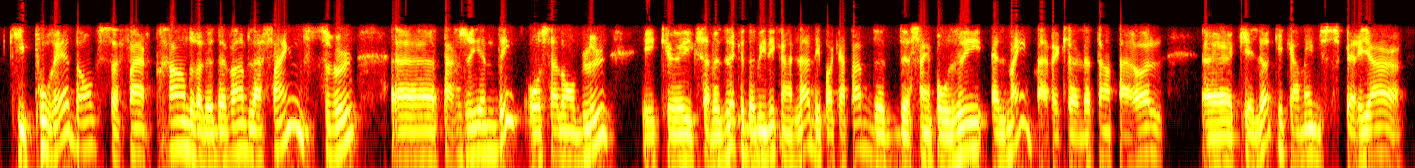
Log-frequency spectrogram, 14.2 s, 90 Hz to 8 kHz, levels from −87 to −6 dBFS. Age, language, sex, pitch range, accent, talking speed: 50-69, French, male, 115-155 Hz, Canadian, 215 wpm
